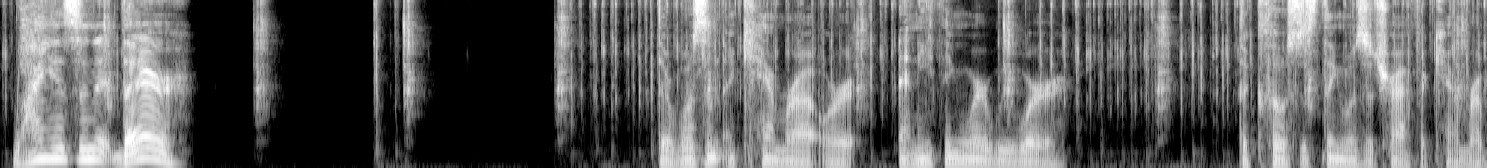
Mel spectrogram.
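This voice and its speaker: A man playing a wounded, protective antihero who insists he is a villain, in an emotional, intimate audio roleplay with a halting delivery. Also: low voice, noisy background. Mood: frantic worry. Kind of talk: emotional audio roleplay acting, addressing the listener.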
